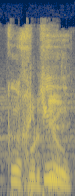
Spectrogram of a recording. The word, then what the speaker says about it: Curtius: Curtius se escribe, porque es que yo no tengo morro para cerrarlo tanto y decir Curtius. Como Courtois, como el portero del Madrid, parecido, ¿no? Parecido, pero los franceses Curtius.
